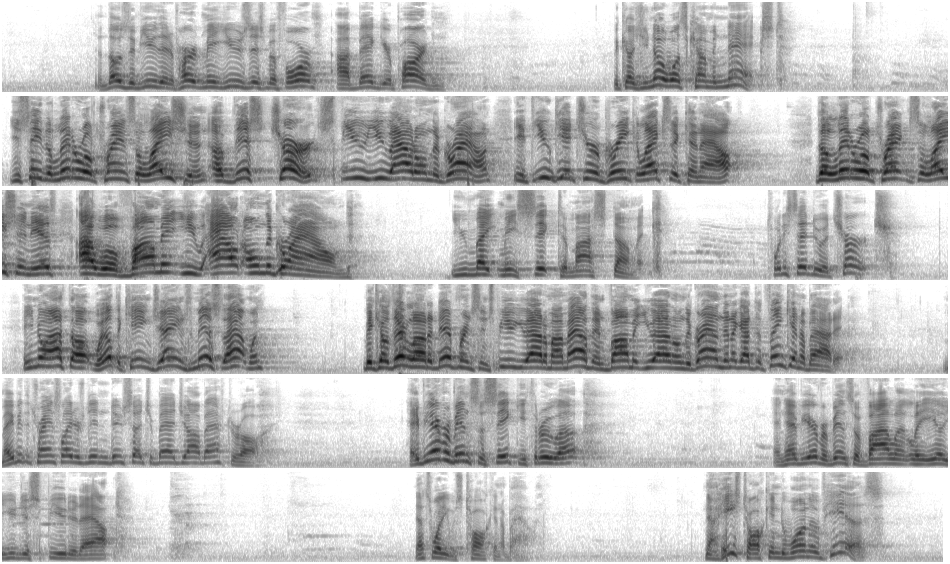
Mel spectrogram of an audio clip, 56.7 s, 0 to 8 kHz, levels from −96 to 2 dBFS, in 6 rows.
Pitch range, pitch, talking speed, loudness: 180-245 Hz, 205 Hz, 160 wpm, -19 LUFS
